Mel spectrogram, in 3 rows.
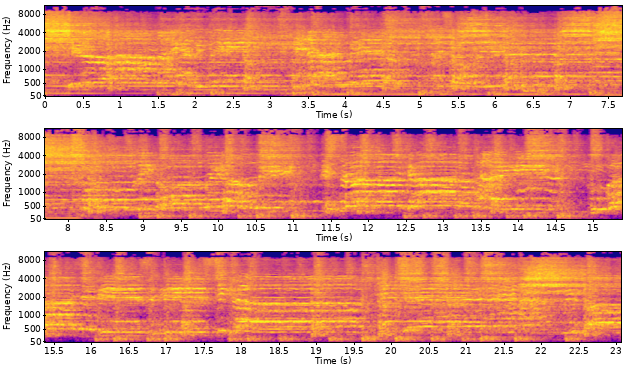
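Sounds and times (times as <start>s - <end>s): people singing together: 0.0s - 23.0s
worship band playing: 0.0s - 23.0s.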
